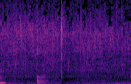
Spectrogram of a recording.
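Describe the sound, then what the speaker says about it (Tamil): Onions fry in a pan as the base for a homemade mushroom gravy, a steady close sizzle with a few light clicks of stirring, and no voices. "பொன்னிறமாக வர்ற வரைக்கும் இது கொஞ்சம் வேக விடுங்க"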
